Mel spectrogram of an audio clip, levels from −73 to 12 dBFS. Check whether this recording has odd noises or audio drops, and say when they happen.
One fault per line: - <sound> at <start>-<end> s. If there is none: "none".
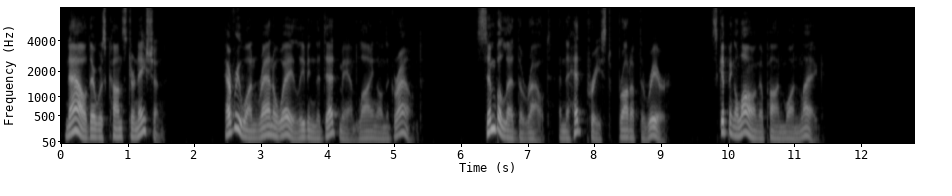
none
